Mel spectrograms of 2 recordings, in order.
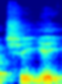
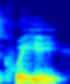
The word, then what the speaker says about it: QiYi: know is made by chi yi now fun fact i've been referring to them as qui yi and somebody pointed out in the comment that it's pronounced chi and i kind of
